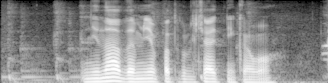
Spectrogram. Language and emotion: Russian, neutral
